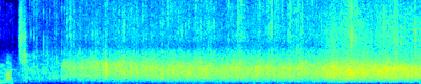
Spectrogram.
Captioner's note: applause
